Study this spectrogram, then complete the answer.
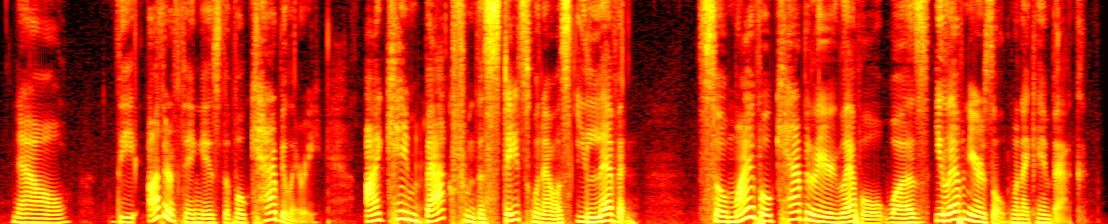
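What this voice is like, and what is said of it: American accent. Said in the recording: “the accent, I guess. I, I hope it sounds. It is supposed to sound American... very, very American... this accent comes from San Francisco”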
